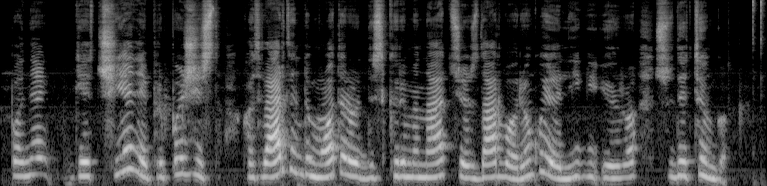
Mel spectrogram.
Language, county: Lithuanian, Alytus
